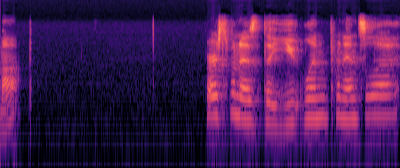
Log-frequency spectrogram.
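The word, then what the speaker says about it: Jutland: as they come up first one is the utland peninsula it's spelled j u t l a n d it's spelled like jetland but it's pronounced you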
